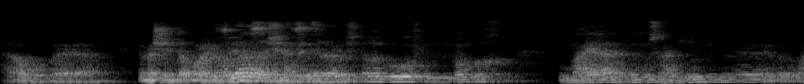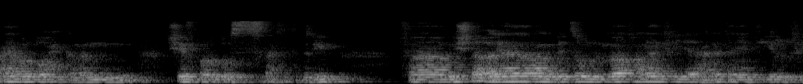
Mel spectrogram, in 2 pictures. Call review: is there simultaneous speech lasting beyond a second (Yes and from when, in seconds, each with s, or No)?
Yes, from 2.0 s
